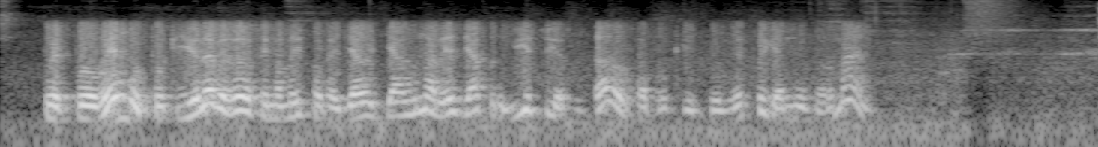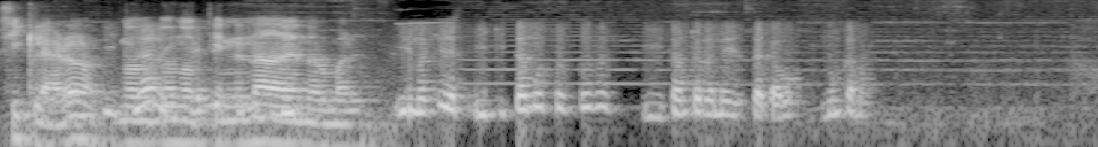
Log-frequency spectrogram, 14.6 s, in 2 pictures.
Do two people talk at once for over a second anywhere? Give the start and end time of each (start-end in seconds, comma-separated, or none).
8.1-9.4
